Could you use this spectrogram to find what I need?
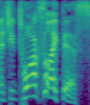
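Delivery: put-on fabulous New York accent.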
